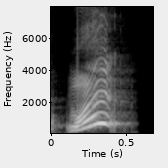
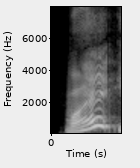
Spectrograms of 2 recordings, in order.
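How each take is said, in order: First: "What?" shot up very high and loud, rising squeal; mock disbelief. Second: A quick, higher startled "What?" rising at the end; mock surprise. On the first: Reacting to clients who still listen, squealing mock disbelief. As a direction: play total comic disbelief. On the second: Reacting to clients who cite old episodes, mock surprised. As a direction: act caught off guard by the news. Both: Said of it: "my reaction is always like".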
